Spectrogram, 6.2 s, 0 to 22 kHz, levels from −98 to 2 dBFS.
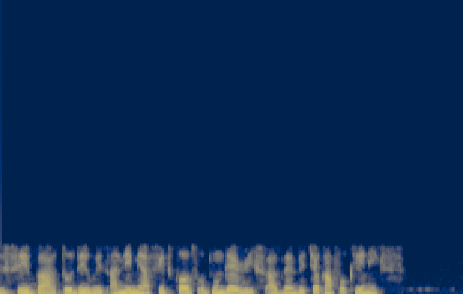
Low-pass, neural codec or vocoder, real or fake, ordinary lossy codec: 3.6 kHz; none; real; none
